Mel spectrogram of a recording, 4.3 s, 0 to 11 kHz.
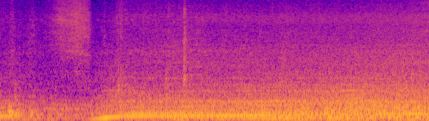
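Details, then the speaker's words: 2008 Kia Sportage road test after transmission replacement: engine drone drops and settles smoothly into a lower steady hum under road noise, no flare or clunk; clean automatic upshift into fourth gear. "That's fourth, baby. Yep. Yeah, that's fourth. Yeah. That's it. Brand new transmission, man."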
